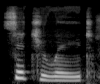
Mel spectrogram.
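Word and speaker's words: Scituate: I beg your pardon, John, but Joe, I have your pronunciation of the town you requested. – All right. – Situate, Massachusetts. – You are correct, Joe.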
